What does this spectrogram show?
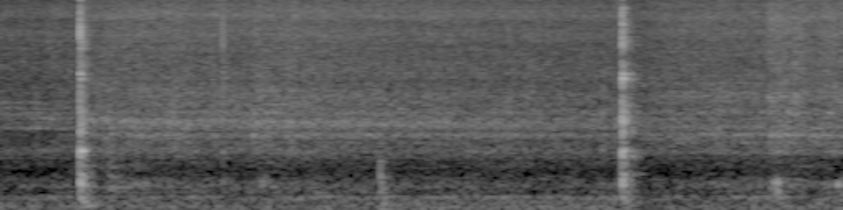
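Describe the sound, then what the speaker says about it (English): Chuck eye steak sizzles on the hot Sear and Sizzle surface of a Ninja Foodi, a steady close frying hiss broken by a couple of sharp clacks from handling, with no talking. "that Sear and Sizzle is good and hot, and we want to leave it hot"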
